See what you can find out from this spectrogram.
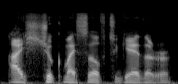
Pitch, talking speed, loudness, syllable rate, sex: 85 Hz, 135 wpm, -23 LUFS, 4.5 syllables/s, male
